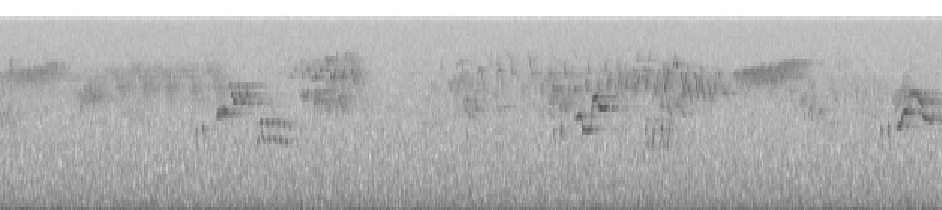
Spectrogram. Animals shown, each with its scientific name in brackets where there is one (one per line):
Wood Thrush (Hylocichla mustelina)
Red-eyed Vireo (Vireo olivaceus)
Chestnut-sided Warbler (Setophaga pensylvanica)
Indigo Bunting (Passerina cyanea)
Black-and-white Warbler (Mniotilta varia)
Black-throated Blue Warbler (Setophaga caerulescens)
Ovenbird (Seiurus aurocapilla)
